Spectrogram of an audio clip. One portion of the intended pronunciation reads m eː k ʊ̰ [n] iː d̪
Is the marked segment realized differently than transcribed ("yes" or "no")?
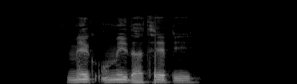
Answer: yes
